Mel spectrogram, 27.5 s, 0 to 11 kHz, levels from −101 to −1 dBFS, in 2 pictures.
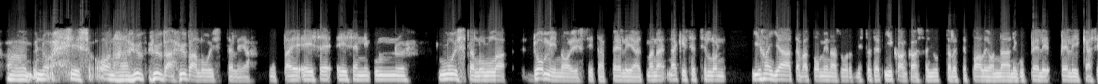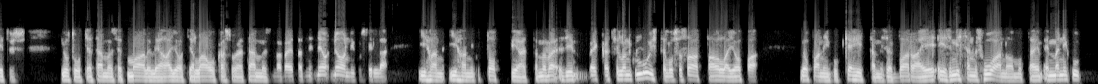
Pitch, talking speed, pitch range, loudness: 115 Hz, 185 wpm, 105-125 Hz, -18 LUFS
